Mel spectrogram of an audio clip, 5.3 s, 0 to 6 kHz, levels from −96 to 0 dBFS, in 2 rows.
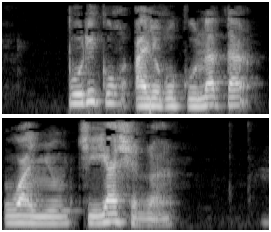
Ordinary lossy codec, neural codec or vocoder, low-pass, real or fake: MP3, 24 kbps; none; 5.4 kHz; real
